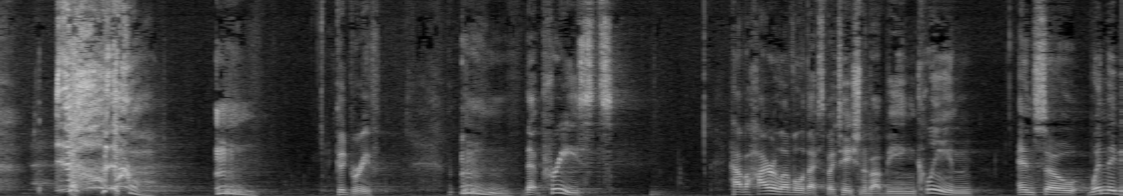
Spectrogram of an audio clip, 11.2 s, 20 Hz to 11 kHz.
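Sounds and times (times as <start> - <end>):
person coughing harshly: 0.4 - 2.8, 4.5 - 5.2
speech: 1.3 - 1.6, 2.2 - 2.6, 3.4 - 6.7, 7.3 - 11.2.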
